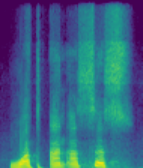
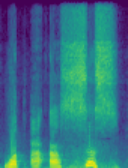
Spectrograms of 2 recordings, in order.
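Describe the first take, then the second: No difference in how they are said.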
